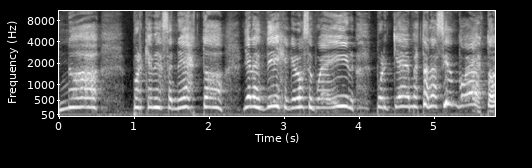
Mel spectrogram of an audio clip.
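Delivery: put-on very high, exploding angry outburst. Retelling a classmate's reaction when others push the trip, imitating an angry outburst. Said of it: "mi compañera explota así".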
